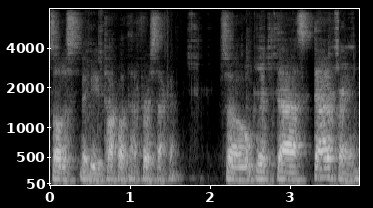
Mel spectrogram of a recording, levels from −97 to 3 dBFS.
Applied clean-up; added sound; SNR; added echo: neural separator model SepFormer DNS4.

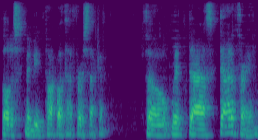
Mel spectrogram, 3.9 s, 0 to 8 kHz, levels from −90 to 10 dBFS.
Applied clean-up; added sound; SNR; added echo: neural mask model DeepFilterNet 3.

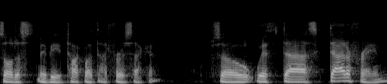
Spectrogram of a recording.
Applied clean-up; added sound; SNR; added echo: none; none; none; none.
